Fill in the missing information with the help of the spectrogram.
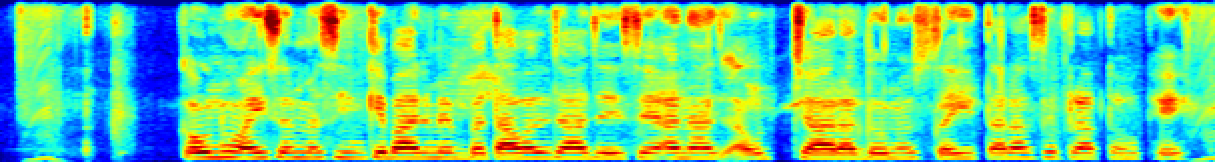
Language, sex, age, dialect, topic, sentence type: Bhojpuri, female, 25-30, Western, agriculture, question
